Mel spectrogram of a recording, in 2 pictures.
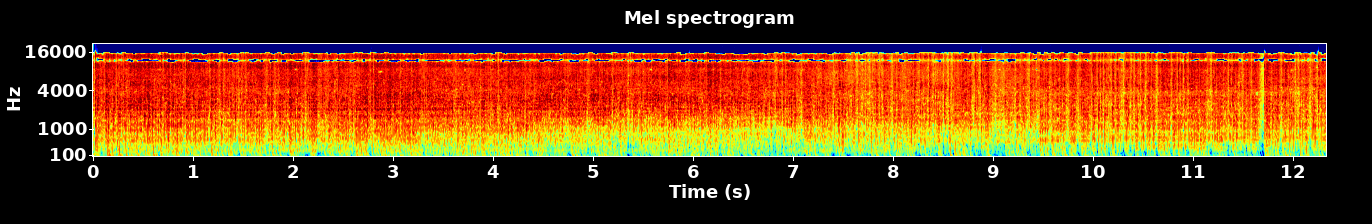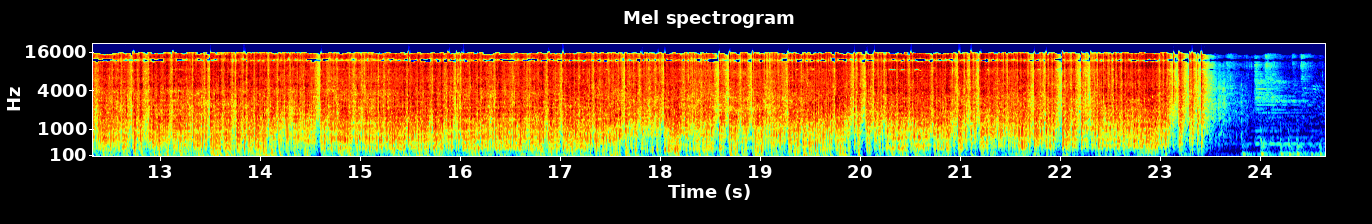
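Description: A long string of firecrackers going off in a continuous rapid crackle of bangs, which cuts off suddenly near the end.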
